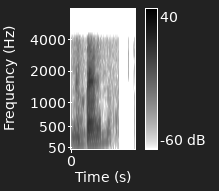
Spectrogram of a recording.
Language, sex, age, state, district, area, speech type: Kashmiri, male, 30-45, Jammu and Kashmir, Baramulla, rural, conversation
